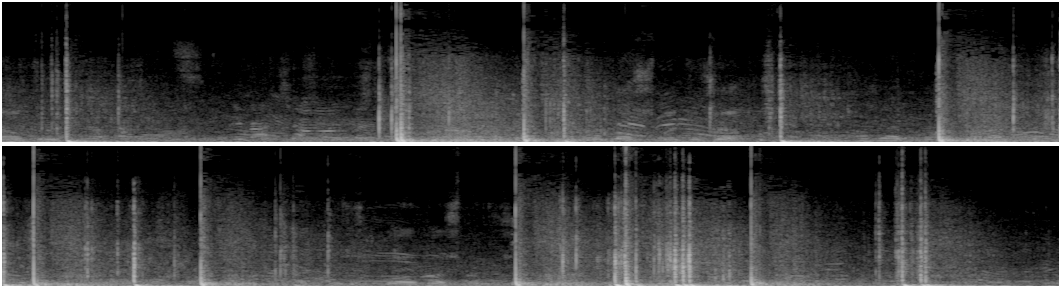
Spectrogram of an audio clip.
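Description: Fireworks burst with loud booms and bangs.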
